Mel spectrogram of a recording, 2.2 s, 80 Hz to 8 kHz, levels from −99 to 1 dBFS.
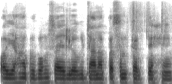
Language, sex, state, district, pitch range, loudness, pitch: Hindi, male, Bihar, Jamui, 110-115 Hz, -21 LUFS, 110 Hz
